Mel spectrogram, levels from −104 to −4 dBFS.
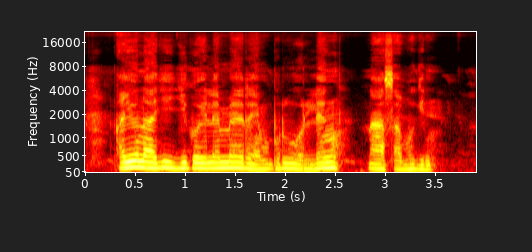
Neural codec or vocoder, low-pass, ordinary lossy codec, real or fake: vocoder, 44.1 kHz, 128 mel bands every 512 samples, BigVGAN v2; none; none; fake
